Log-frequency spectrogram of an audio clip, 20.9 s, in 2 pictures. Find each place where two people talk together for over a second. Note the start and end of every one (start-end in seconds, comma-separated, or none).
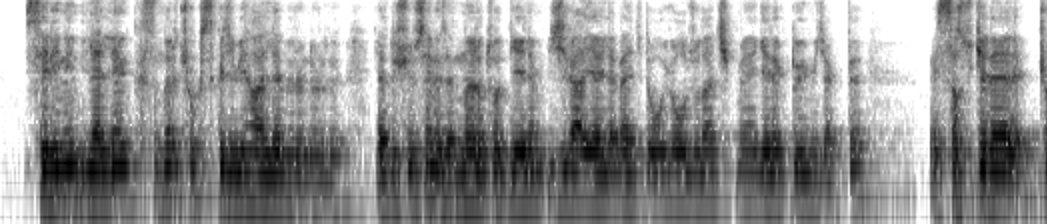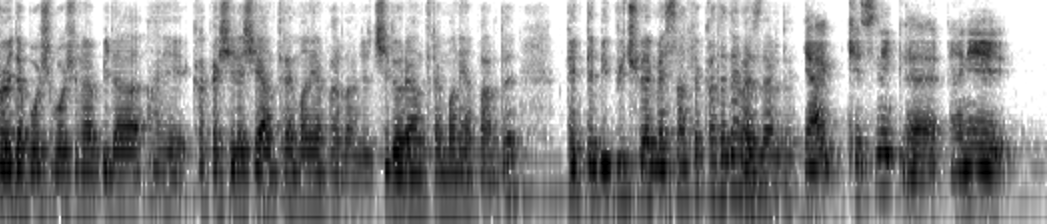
none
